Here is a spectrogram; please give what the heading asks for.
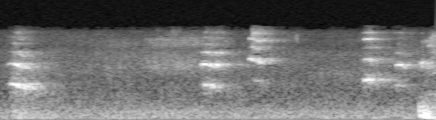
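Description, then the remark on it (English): A dog named Cooper chews a squeaky squirrel toy, producing a handful of short, high-pitched squeaks in irregular bursts, fairly quiet, with a soft low thump near the end and no talking. “What the hell is that noise? That is Cooper chewing on a squirrel. Squeak.”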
